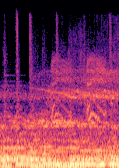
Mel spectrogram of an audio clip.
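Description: Harsh cawing from a crowd of attacking, dive-bombing crows fills the air, loud and continuous, with overlapping calls layered over a dense, rushing background and no voices.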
